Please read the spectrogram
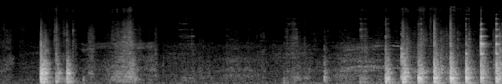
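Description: A steel rod knocking into a sand casting mould on a metal bench as the mould is broken up to free a bronze casting: a few knocks about half a second in, then a fast run of sharp knocks, about five a second, from about five seconds in.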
